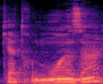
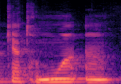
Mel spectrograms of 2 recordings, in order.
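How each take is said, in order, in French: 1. Le S final de moins se lie à un. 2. Le S final de moins est muet devant un. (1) "je dis ... je fais une liaison entre le moins et le un" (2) "Je ne dis pas"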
